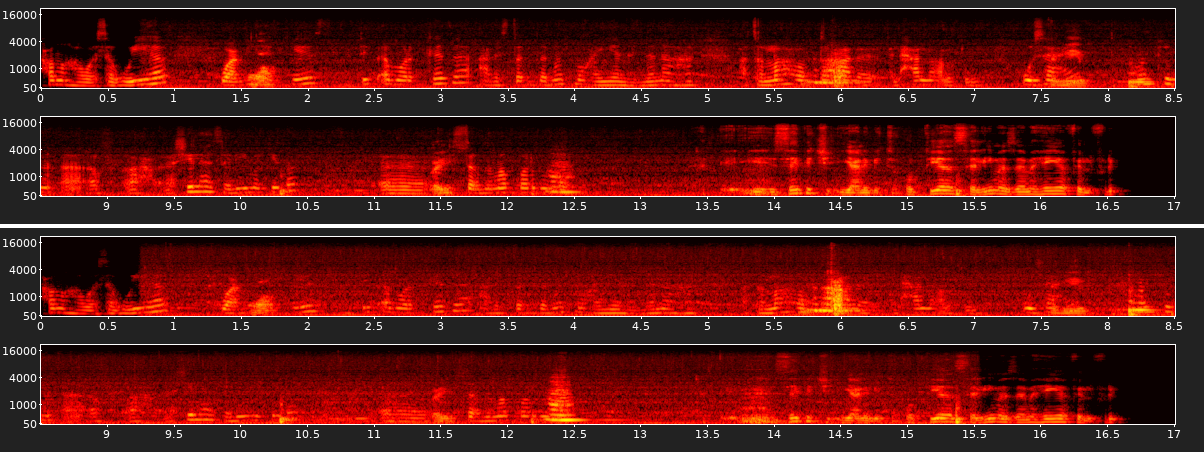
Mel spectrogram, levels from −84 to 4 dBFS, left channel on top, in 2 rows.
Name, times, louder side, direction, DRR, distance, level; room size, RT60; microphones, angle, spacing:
voice 1, 0.0-7.8 8.1-10.4 11.0-12.6, left 4 dB, 75° left, 0.7 m, -40 dB
sound 1, 0.7-15.6, right 2 dB, 30° right, 0.7 m, -49 dB
sound 2, 5.7-6.3 7.8-8.6 10.3-11.2 12.2-12.8 13.7-14.1 15.4-15.5, right 7 dB, 75° right, 0.4 m, -33 dB
voice 2, 13.4-16.5, left 2 dB, 25° left, 0.4 m, -36 dB
3.4 x 2.4 x 4.1 m
head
